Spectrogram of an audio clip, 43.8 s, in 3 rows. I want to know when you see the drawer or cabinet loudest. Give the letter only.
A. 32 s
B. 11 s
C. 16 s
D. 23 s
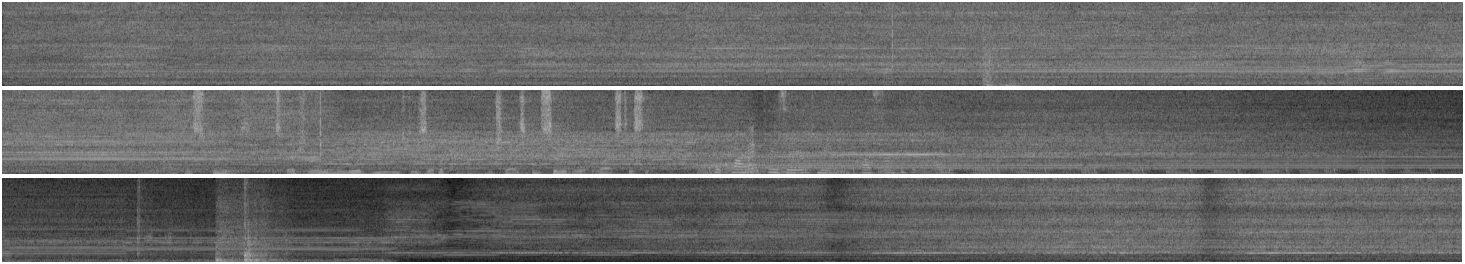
A.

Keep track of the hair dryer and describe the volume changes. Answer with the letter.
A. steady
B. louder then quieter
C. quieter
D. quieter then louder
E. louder
D.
